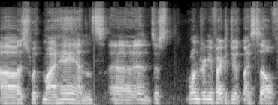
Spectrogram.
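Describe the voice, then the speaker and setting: A man with a Norwegian accent at medium pitch, moderate pace and monotone, flat intonation. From Norway. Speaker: rock musician. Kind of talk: interview. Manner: halting, many fillers.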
